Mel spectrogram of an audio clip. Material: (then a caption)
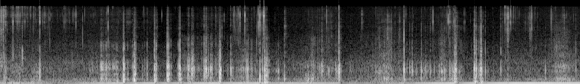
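Nylon, foam. A metal pen tip scratches and plucks the fibers of a green nylon scouring pad on a dry yellow foam kitchen sponge. The result is a dense, irregular run of short, crackling snaps and scratchy plucks over a steady low rumble.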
